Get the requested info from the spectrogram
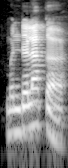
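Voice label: "mendeleka", Malay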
